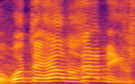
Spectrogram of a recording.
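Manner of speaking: high, loud snippy wife demanding an answer; indignant wife. Acted. Wife offended by her husband's glance, indignant. Wife voiced reacting to eye.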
